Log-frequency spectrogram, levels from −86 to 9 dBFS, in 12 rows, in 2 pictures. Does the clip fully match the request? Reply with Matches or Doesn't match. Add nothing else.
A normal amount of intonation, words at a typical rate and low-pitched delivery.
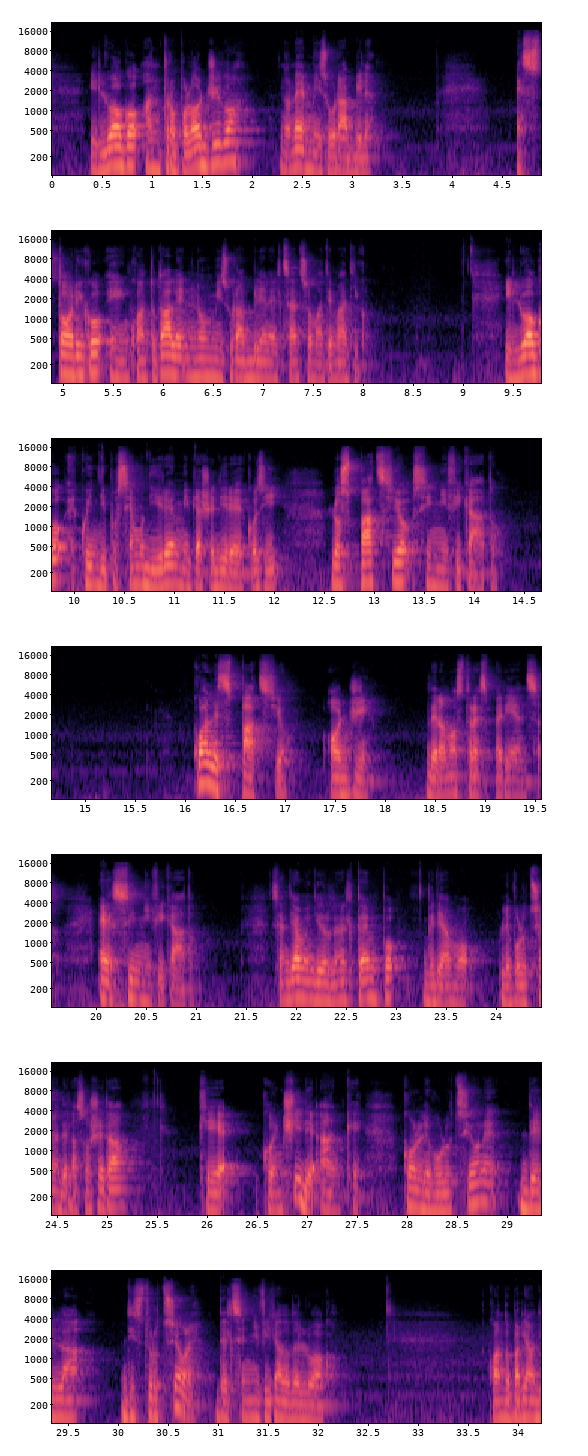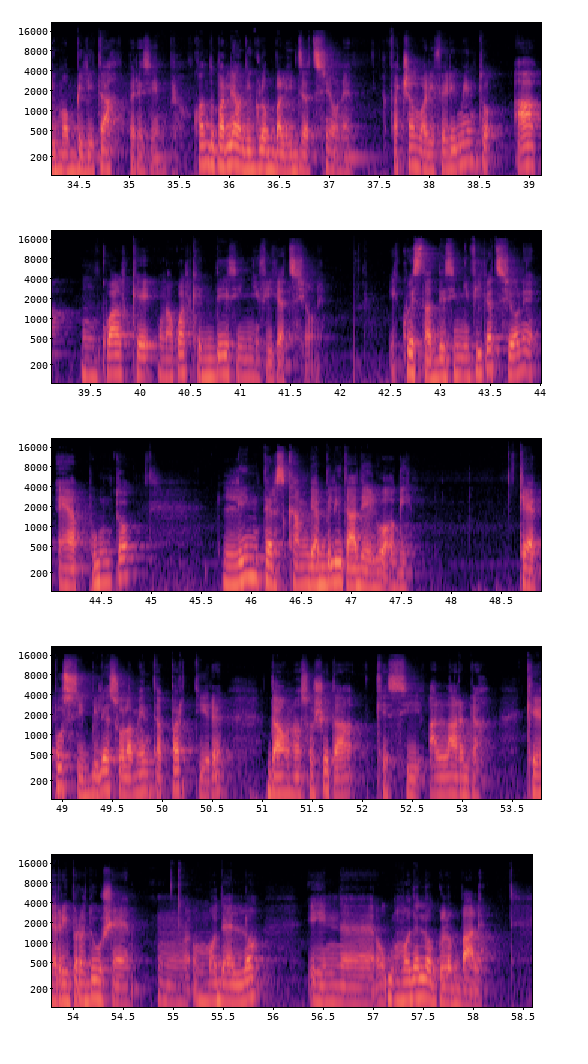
Doesn't match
